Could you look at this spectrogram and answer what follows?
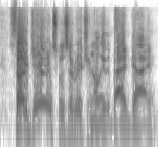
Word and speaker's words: Sargeras: I don't know why I say Sargeras. Sargeras is his name. I just grew up my whole life pronouncing it wrong because I never heard a voice actor say it, so.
